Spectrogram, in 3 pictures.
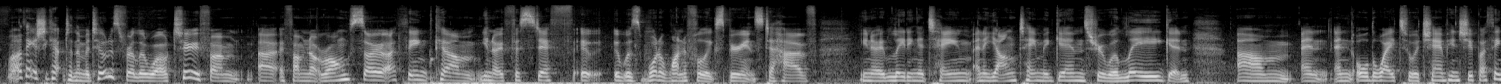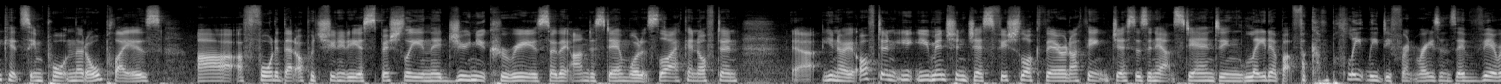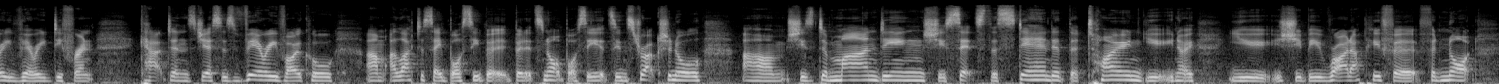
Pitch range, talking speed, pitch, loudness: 165-195 Hz, 200 wpm, 175 Hz, -15 LUFS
